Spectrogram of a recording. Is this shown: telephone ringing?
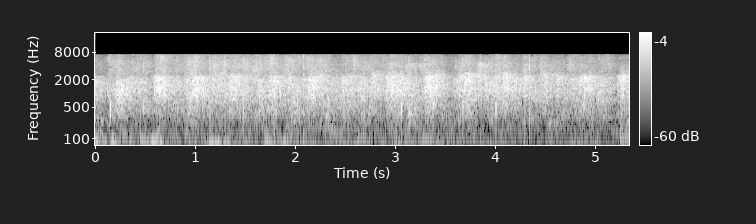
no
